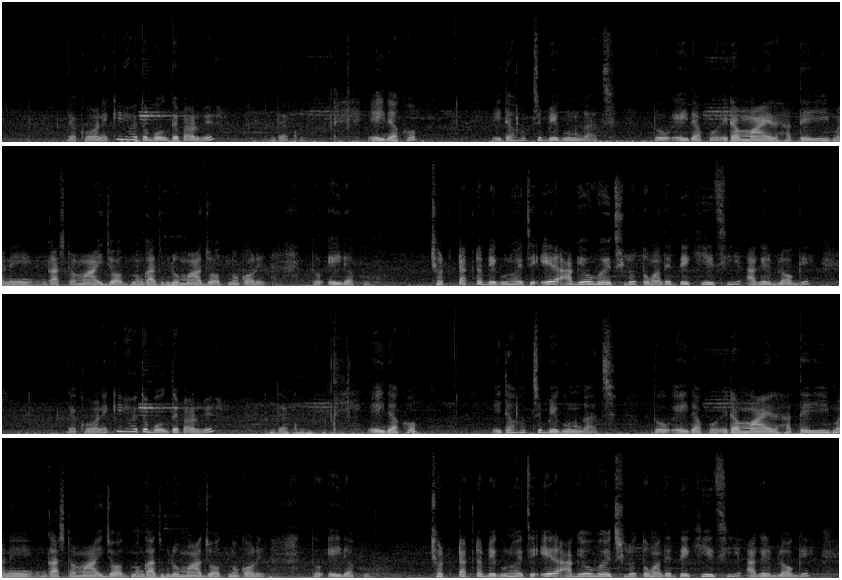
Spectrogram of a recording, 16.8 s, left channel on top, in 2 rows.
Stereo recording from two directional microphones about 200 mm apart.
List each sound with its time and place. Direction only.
0.7 s speech: centre (ahead or behind)
3.7 s speech: 10° right (ahead or behind)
